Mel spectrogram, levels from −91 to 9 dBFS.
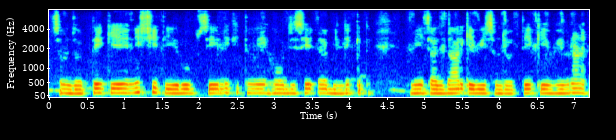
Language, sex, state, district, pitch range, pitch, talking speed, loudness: Hindi, male, Rajasthan, Churu, 140-150 Hz, 145 Hz, 115 wpm, -16 LUFS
